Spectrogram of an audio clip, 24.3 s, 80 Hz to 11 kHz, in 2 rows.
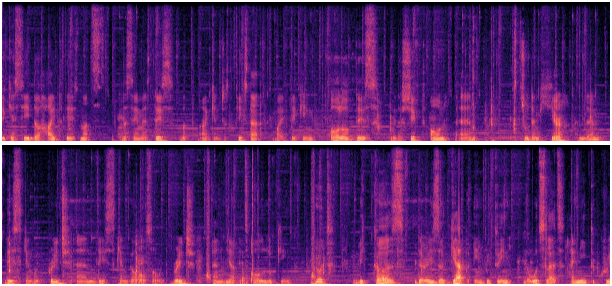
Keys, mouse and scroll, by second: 0.8 alt+middle click, 3.0 click, 4.1 click, 5.1 click, 6.0 ctrl+click, 6.5 ctrl+click, 7.2 click, 8.4 shift+click, 9.8 alt+middle click, 10.7 click, 11.0 click, 11.8 ctrl+click, 13.3 click, 13.9 click, 14.5 ctrl+click, 15.8 click, 16.5 click, 17.4 click, 17.9 click, 18.3 middle click, 18.5 F3, 19.5 click, 20.1 alt+middle click, 20.6 middle click, 21.2 middle click, 23.5 alt+middle click, 24.2 middle click.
